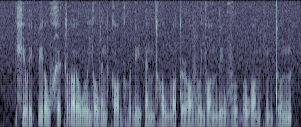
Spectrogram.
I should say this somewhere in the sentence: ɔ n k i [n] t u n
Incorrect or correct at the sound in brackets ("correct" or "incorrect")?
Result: correct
